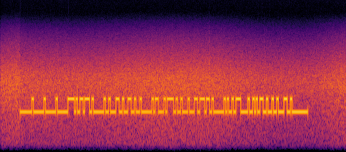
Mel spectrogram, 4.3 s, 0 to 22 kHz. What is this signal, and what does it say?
RTTY (50 baud, 450 Hz shift), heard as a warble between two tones, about 1290 Hz centre, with radio static. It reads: 00BE7 FMJP0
